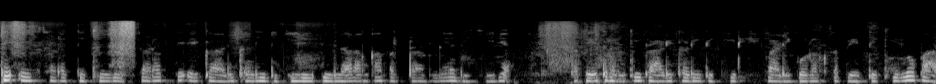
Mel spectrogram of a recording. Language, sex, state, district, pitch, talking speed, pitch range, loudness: Rajasthani, female, Rajasthan, Churu, 155 Hz, 190 wpm, 150-165 Hz, -23 LUFS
